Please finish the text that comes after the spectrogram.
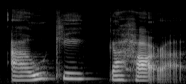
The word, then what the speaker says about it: Aokigahara: Okay, so that area is pronounced Aokigahara. So this location is nowhere near where Sapporo was. Sapporo is like way higher up on the map, and it's actually Aokigahara.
